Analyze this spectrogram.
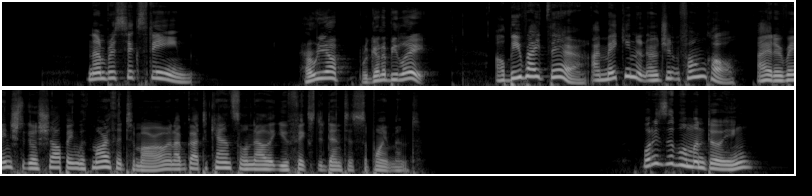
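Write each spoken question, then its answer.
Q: What is the woman doing?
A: Making a phone call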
